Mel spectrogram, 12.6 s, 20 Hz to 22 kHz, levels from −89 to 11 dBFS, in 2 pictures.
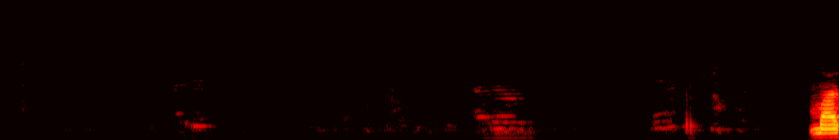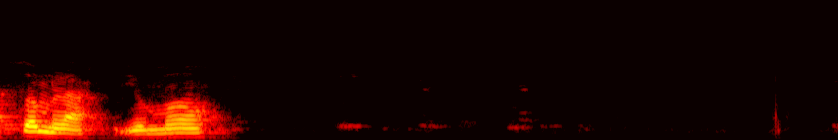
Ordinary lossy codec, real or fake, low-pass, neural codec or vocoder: Opus, 64 kbps; real; 3.6 kHz; none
